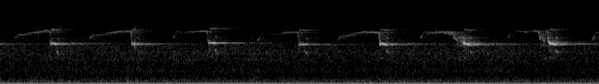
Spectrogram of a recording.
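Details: From a spruce in Zemgale, Latvia, 22 August 2021, a lesser spotted eagle gives seven regular high yelps, each with a whistled rising start, against a constant low background hum.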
